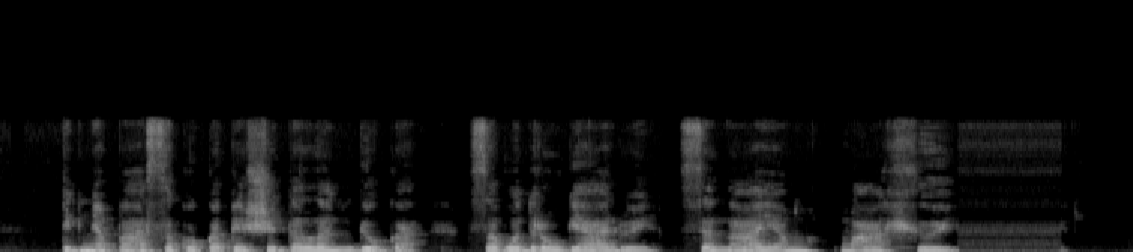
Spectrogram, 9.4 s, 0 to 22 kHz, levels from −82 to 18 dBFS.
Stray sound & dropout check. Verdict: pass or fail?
pass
